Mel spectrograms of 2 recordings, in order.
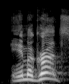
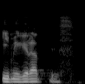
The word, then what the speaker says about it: inmigrantes: But they already have done crimes because they're illegal immigrantes. How do you say immigrant in Spanish? Inmigrantes. I was close.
